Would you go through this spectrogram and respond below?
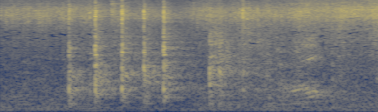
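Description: Mushrooms frying in plenty of oil in a pan, a steady sizzle with a burst of sharp clicks and scrapes as the pieces are turned over, followed by continued crackling.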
